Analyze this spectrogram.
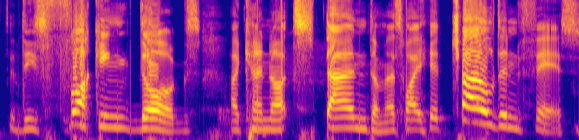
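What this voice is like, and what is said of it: Mock Russian-accented cat character voice. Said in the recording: “the Russian voice for Willie ... do this voice for her where she was a Russian ... Willie was Russian”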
